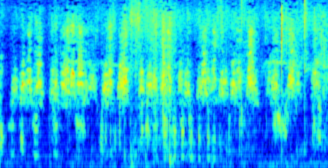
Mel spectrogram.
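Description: Poultry calling in a rapid run of short calls, several a second at first and then more irregular, from birds being grabbed and handled in a pen.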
